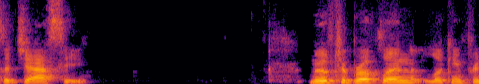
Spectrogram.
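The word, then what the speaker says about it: Iași: You pronounce it Jassy.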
